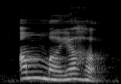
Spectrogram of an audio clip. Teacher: The word up ends with pa and is followed by halant ma. So as per the rule, pa will get replaced with ma. So we get the sandhi ammayah. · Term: anunasik sandhi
